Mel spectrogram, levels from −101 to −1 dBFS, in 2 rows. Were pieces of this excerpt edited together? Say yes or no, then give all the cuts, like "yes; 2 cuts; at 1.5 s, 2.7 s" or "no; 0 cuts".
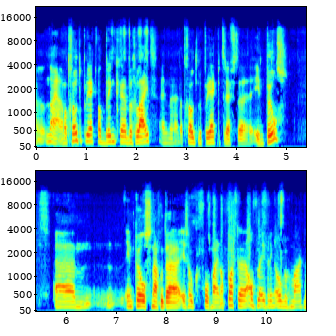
yes; 2 cuts; at 3.6 s, 5.7 s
